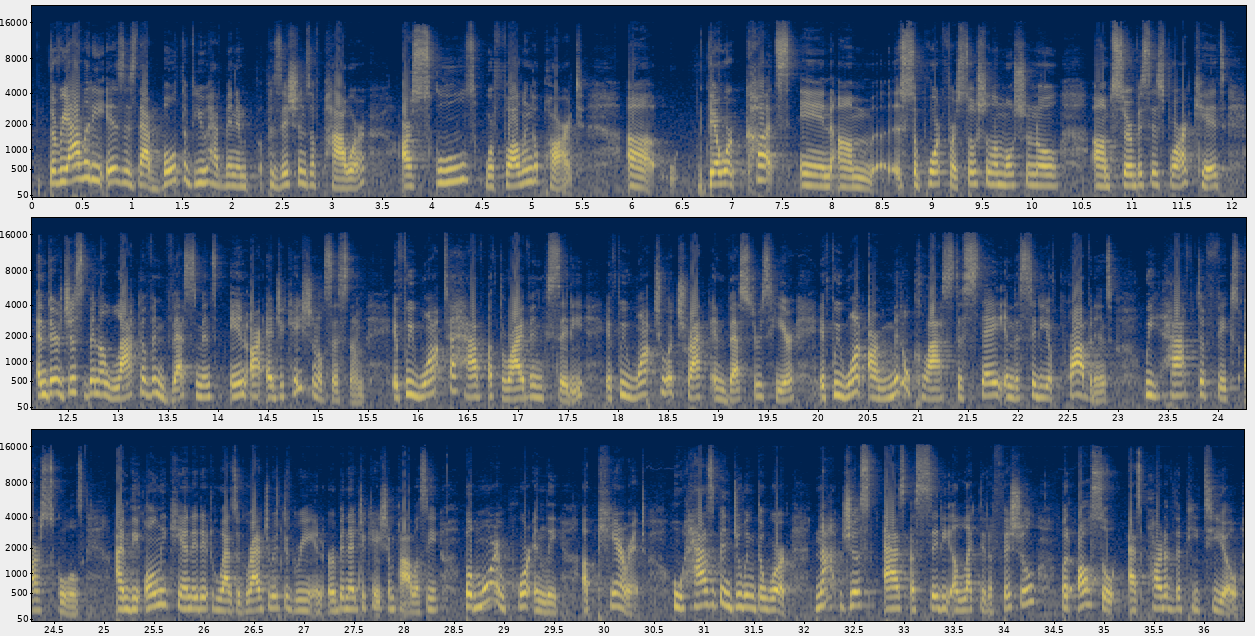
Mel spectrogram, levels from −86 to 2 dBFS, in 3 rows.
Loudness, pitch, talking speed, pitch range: -18 LUFS, 210 Hz, 195 wpm, 190-240 Hz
